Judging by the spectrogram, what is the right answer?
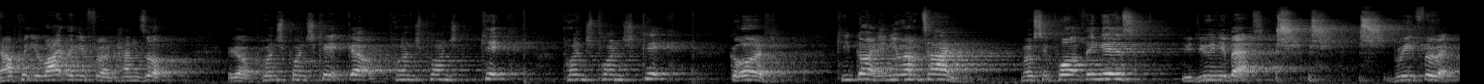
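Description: A man's high pitch with fairly even intonation, very slow pace and long, frequent pauses, audible room echo around him. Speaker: fitness instructor. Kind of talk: workout instruction. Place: gym.

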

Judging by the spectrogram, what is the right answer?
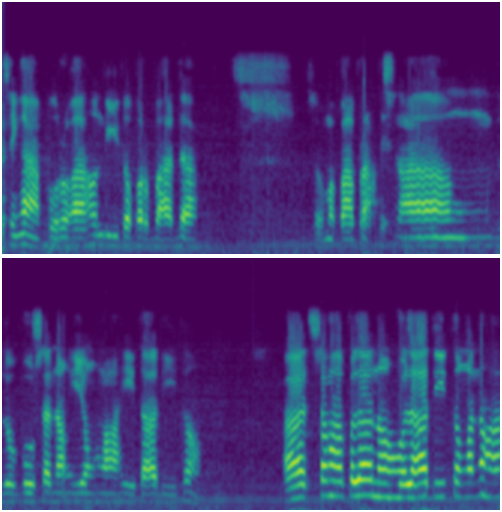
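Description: A man's voice moves in very wide pitch swings. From Quezon province, Philippines. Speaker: travel vlogger. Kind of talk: casual vlog narration while driving. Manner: casual, halting with fillers.

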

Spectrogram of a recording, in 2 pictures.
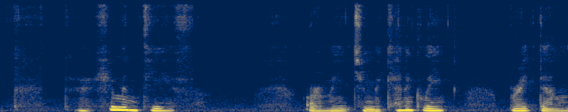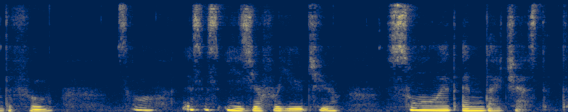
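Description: A soft-spoken man with a dark, mellow, somewhat breathy tone, a very slow pace, ordinary pitch variation and long, frequent pauses. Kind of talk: soft-spoken explanatory talk while role-playing. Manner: soft-spoken ASMR dentist voice. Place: home room. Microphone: webcam.

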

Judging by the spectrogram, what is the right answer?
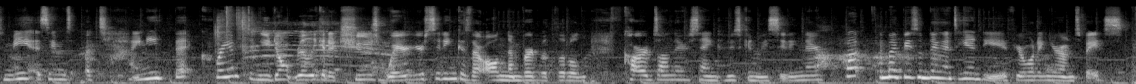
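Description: A woman at a fairly quick pace, with clear music in the background. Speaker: travel vlogger. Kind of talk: casual vlog chat. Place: boat.

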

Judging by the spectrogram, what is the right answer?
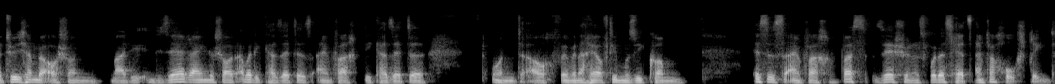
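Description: Over a quiet background, a man with a very deep, low pitch and a dark, mellow tone speaks at a fairly quick pace, somewhat breathy, with ordinary pitch variation. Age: 30s. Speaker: podcast guest, hobby fan; podcast guest. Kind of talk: casual chat. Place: home room. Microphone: video call.

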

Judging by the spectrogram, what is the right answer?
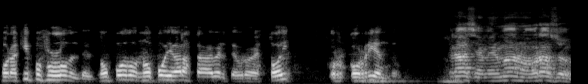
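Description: Over a quiet background, a man talks fairly quickly at a high pitch. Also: ordinary pitch variation. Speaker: caller. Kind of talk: casual call-in opinion. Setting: phone call. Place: car. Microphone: video call.

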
